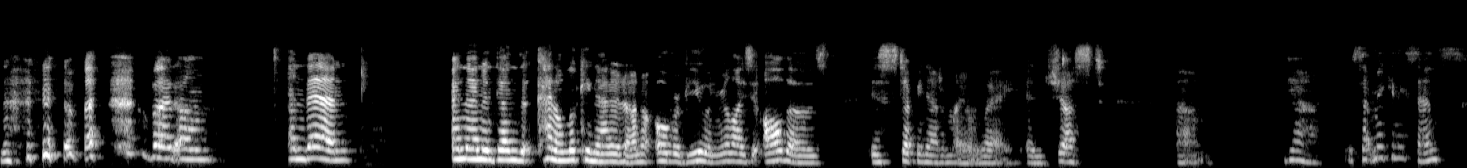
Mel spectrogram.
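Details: Lifelong stuttering in an adult woman, self-described as very repetitious, with eye closures; worse when unwell and since COVID, and she has a cold while recording.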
